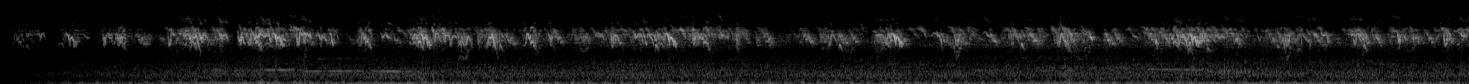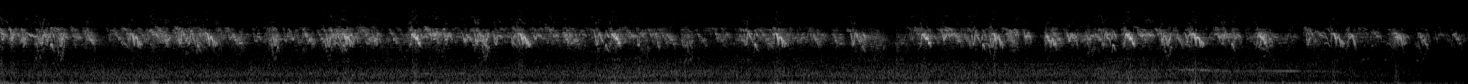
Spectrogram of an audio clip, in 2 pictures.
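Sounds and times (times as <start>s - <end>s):
Spanish sparrow chirping: 0.0s - 29.3s.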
